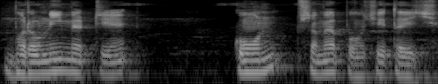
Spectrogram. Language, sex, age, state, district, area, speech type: Maithili, male, 60+, Bihar, Saharsa, urban, read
